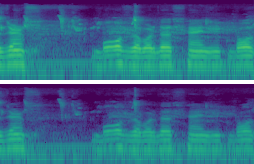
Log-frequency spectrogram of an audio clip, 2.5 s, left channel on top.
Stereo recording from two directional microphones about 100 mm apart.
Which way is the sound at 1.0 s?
30° left (ahead or behind).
